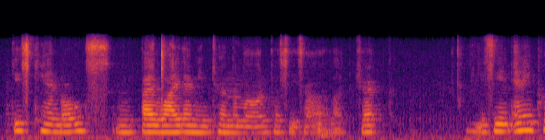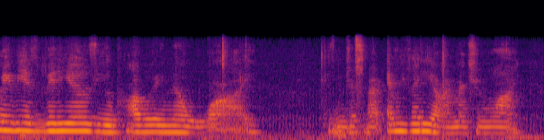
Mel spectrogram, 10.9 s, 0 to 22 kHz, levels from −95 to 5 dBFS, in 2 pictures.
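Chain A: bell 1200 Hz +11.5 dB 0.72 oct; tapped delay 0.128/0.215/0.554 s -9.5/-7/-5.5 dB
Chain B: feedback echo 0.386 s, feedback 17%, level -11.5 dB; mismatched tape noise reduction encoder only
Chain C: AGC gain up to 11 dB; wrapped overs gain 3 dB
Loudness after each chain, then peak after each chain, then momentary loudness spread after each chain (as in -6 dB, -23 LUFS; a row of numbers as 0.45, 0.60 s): -25.5, -28.5, -19.5 LUFS; -2.0, -3.0, -3.0 dBFS; 12, 15, 12 LU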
